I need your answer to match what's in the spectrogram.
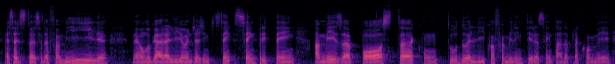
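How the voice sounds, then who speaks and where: A man's voice: medium pitch, fairly even intonation, normal speed, a little mellow, clean tone. Chatty young man in his twenties. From Amazonas, Brazil. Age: 20s. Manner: chatty, reflective, many "né" fillers. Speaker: guest. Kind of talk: casual interview talk.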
